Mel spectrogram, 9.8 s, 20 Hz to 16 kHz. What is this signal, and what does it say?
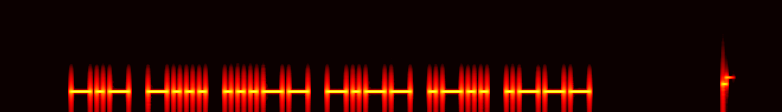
Morse code, heard as a keyed tone, about 15 wpm, 700 Hz. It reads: KB3YLJ
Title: USA Call Signs Repeated 3x 15wpm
